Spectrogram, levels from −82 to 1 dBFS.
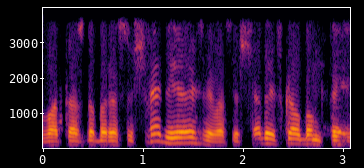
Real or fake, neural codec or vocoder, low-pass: real; none; 3.6 kHz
